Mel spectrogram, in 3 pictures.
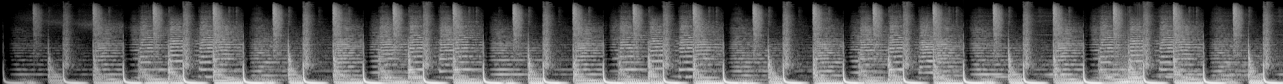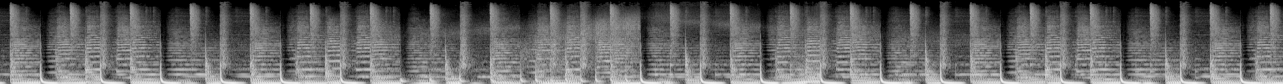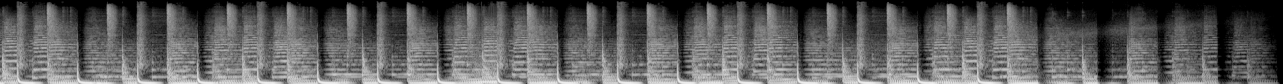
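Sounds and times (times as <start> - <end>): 
techno music: 0.0 - 38.4.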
